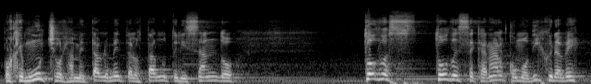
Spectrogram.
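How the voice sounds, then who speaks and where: A man's voice: high-pitched, fairly quick, a little mellow, soft background music. Emphatic evangelist man preaching. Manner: emphatic, repeats words for stress. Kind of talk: preaching sermon.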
